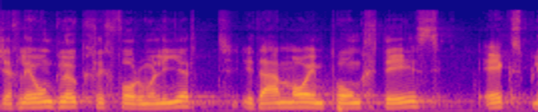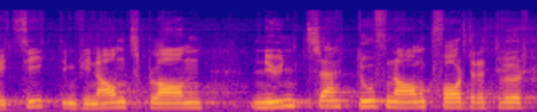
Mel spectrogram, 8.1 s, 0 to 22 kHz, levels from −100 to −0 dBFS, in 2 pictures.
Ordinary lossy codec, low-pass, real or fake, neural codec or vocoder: Opus, 24 kbps; 14.4 kHz; real; none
